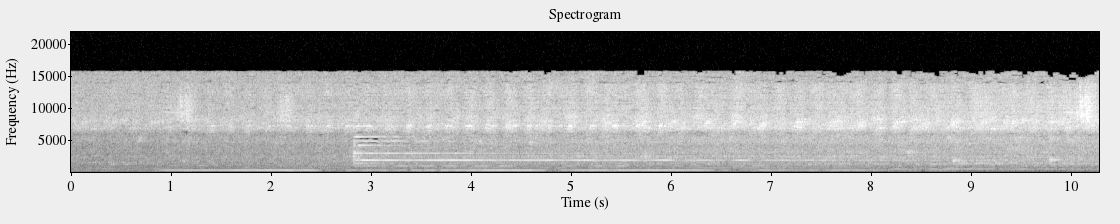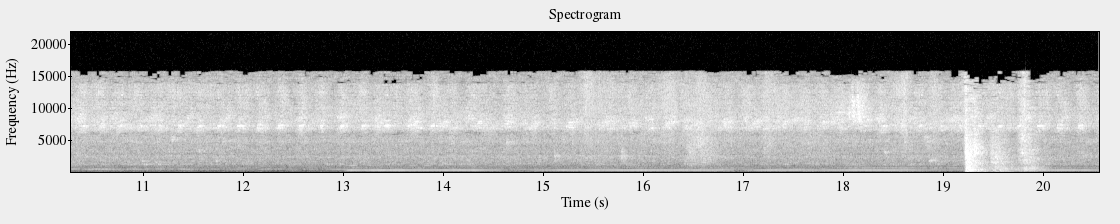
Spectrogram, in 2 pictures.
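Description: Ambient music of long, held synth-like notes changing slowly. Near the end there is a loud, brief clatter.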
